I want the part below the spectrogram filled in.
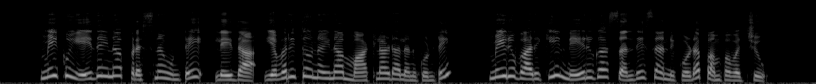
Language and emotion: Telugu, neutral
